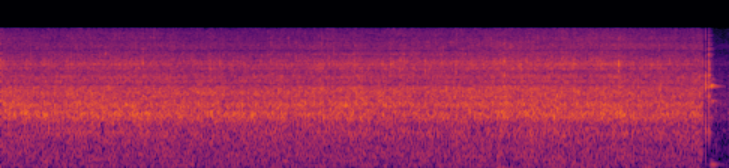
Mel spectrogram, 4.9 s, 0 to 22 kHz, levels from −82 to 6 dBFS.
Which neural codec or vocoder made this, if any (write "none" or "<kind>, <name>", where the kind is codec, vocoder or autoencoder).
vocoder, Vocos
